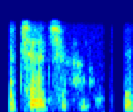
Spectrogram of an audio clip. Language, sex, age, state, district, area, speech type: Urdu, male, 18-30, Delhi, South Delhi, urban, conversation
